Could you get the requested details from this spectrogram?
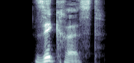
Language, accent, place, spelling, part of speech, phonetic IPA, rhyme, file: German, Germany, Berlin, sickrest, verb, [ˈzɪkʁəst], -ɪkʁəst, De-sickrest.ogg
- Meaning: second-person singular subjunctive I of sickern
